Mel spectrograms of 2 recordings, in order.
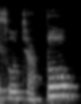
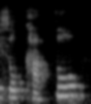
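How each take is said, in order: First: The second syllable starts with a 'ch' sound. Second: The second syllable starts with a 'k' sound. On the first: The speaker says it this way. "so I say so chato" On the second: Some other people say it this way. "I know some of you say so kato"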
